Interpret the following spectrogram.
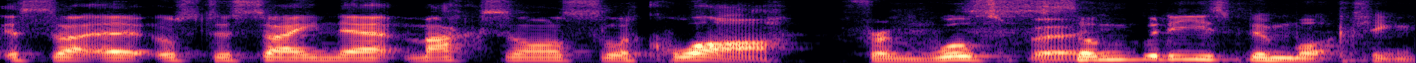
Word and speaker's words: Lacroix: Yeah, and I actually pronounced it correctly as well. Just putting it out there. Lacroix. It's Lacroix.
